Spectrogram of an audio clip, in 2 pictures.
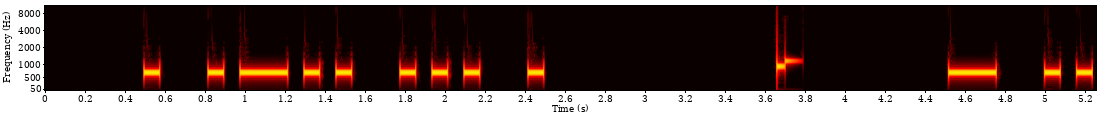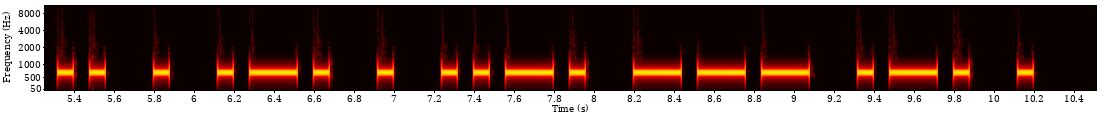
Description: Morse code, heard as a keyed tone, about 15 wpm, 700 Hz. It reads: ELSE THEREFORE
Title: Sentences from Top 800 Words - New Word Drill - 15wpm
